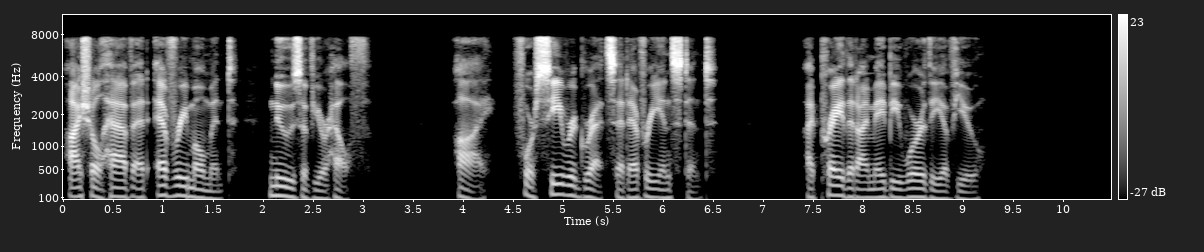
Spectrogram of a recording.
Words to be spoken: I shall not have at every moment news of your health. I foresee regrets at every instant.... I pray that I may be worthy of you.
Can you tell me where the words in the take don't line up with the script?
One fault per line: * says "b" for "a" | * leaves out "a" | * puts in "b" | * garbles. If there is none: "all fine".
* leaves out "not"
